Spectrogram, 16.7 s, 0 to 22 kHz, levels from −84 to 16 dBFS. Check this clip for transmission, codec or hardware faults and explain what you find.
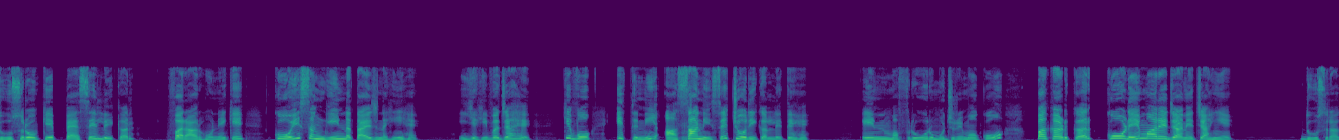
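There's one codec fault here, running through the whole speech clip. Nothing gets past about 11.4 kHz, so it sounds dull, with rough, fluttering noise around the voice. That's likely Dolby Digital compression, consistent with a low bitrate near 64 kbps: band narrowed, starved frequency lines refilled with dither noise.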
